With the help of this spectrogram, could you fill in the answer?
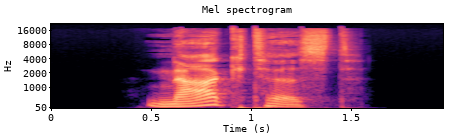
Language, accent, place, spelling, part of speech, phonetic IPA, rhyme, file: German, Germany, Berlin, nagtest, verb, [ˈnaːktəst], -aːktəst, De-nagtest.ogg
- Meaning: inflection of nagen: 1. second-person singular preterite 2. second-person singular subjunctive II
